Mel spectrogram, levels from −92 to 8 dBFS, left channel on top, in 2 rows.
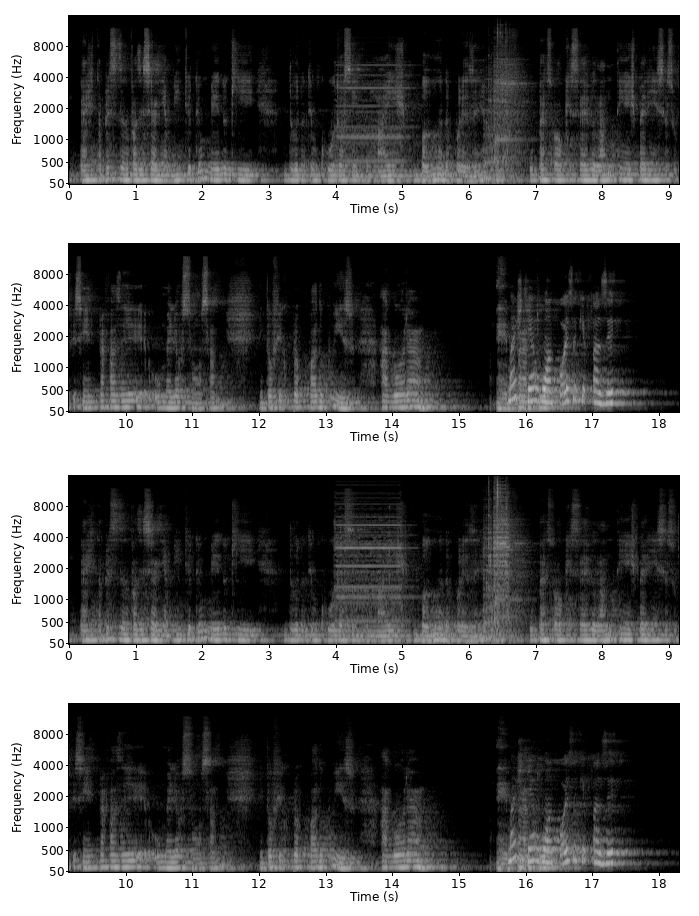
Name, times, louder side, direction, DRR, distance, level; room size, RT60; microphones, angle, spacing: voice 1, 0.2-14.5 15.6-16.3, equal, 30° left, 3 dB, 3.4 m, -35 dB
sound 1, 4.0-5.1 6.2-6.7 9.1-9.2, right 6 dB, 65° right, 4.8 m, -43 dB
voice 2, 15.7-17.3, left 1 dB, 55° left, 8 dB, 1.5 m, -30 dB
26.0 x 24.5 x 9.0 m, 1.2 s
head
